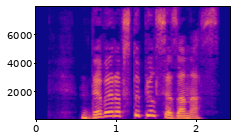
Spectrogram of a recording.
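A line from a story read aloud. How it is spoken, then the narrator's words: Snort. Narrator (Russian): Мэйджи хмыкнул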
